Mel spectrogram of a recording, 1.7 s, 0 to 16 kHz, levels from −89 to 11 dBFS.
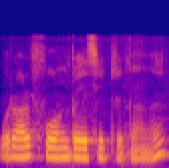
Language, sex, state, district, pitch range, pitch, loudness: Tamil, female, Tamil Nadu, Kanyakumari, 165-180 Hz, 170 Hz, -15 LUFS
